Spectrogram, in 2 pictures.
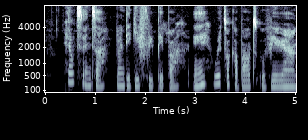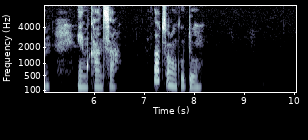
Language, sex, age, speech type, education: Nigerian Pidgin, female, 15-29, spontaneous, tertiary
